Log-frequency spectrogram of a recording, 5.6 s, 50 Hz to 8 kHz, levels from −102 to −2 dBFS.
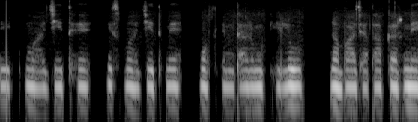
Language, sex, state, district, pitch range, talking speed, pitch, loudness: Hindi, female, Bihar, Lakhisarai, 215-220 Hz, 160 wpm, 220 Hz, -38 LUFS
